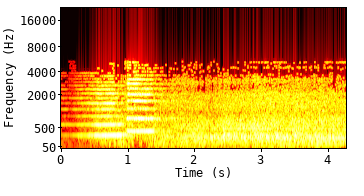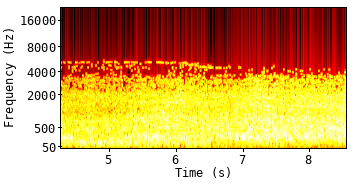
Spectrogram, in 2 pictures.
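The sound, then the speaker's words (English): A big train rolls down the track, opening with a loud horn blast before a steady, heavy rumble of wheels on rails continues to the end. “That is the sound of a big train going down the track.”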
